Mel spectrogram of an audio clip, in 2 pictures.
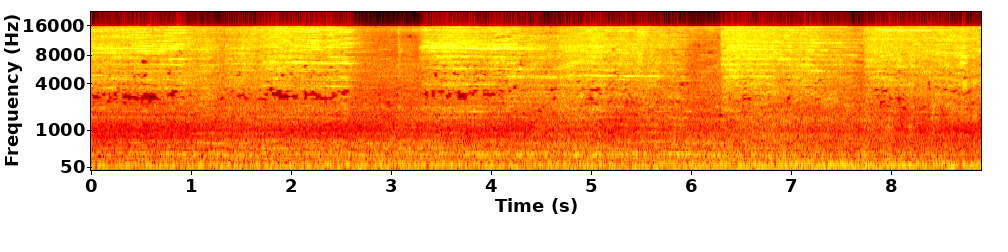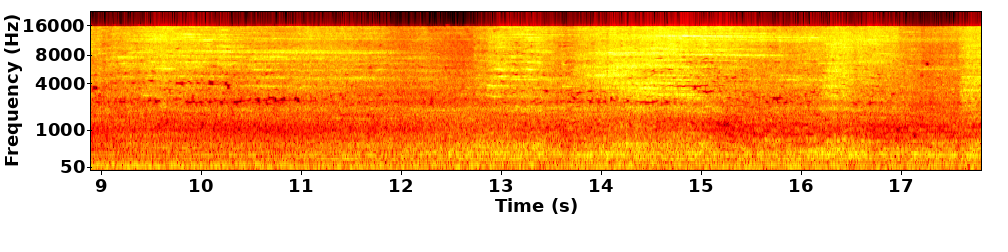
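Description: Double-stack intermodal freight train's well cars rolling past on steel wheels: a steady low rumble with high hiss and some wheel squeal.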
